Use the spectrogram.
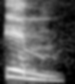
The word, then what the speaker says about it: im: In Jamaica, of course, that he or she is realized or pronounced as im, based on English him, H-I-M.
